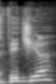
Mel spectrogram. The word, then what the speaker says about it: Vidya: So it's Vidya? Vidya. Vidya. Well, that's what everyone's saying. It's been years since I was there, and they said it was Vidya.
